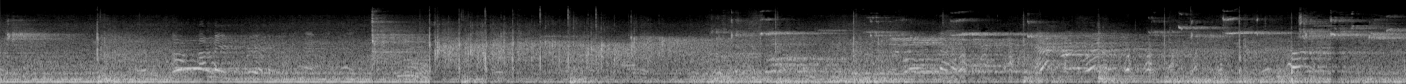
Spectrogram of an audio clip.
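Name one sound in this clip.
Spectators chatter and call out around the court.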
